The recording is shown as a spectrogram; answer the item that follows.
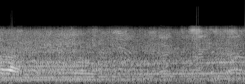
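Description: Several autocross race cars' engines running hard on a dirt track, a steady dense noise, with voices over it.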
